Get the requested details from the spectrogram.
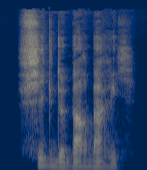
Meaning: prickly pear, the edible fruit of Opuntia ficus-indica
- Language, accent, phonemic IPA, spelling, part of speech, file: French, France, /fiɡ də baʁ.ba.ʁi/, figue de Barbarie, noun, LL-Q150 (fra)-figue de Barbarie.wav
